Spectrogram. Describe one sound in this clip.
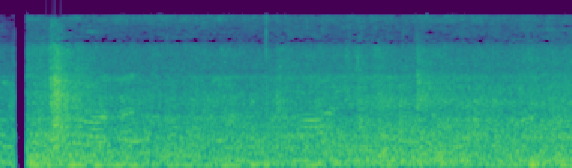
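A roller coaster car rumbles along its track.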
